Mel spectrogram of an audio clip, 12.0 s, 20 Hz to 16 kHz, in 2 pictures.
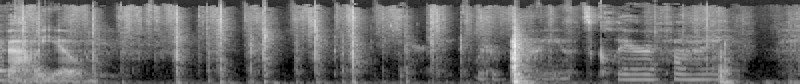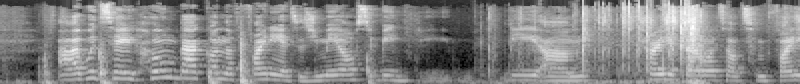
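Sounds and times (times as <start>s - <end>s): cards being shuffled: 0.0s - 4.2s, 4.9s - 5.7s, 9.6s - 11.4s.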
